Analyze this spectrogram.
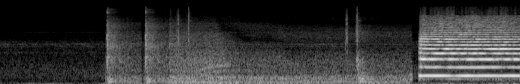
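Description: A subway train rumbles into a station.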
